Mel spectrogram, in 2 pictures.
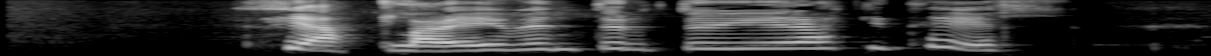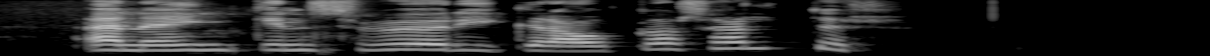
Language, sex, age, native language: Icelandic, female, 50-59, Icelandic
